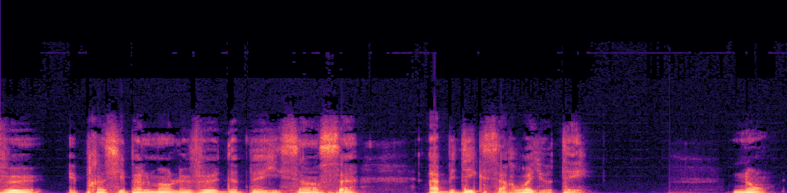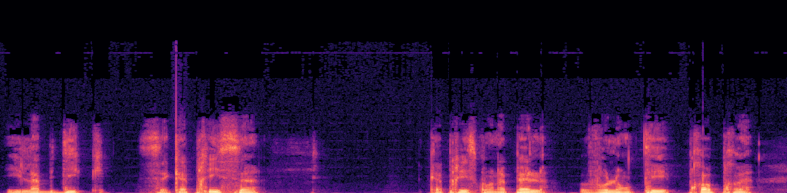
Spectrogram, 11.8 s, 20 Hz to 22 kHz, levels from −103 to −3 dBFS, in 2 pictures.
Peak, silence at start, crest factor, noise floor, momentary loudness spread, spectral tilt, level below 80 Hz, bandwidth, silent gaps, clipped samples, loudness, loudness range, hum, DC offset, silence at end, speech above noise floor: -2 dBFS; 0 s; 18 dB; -69 dBFS; 11 LU; -7 dB/octave; -38 dBFS; 8.4 kHz; none; under 0.1%; -19 LUFS; 5 LU; none; under 0.1%; 0.25 s; 51 dB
